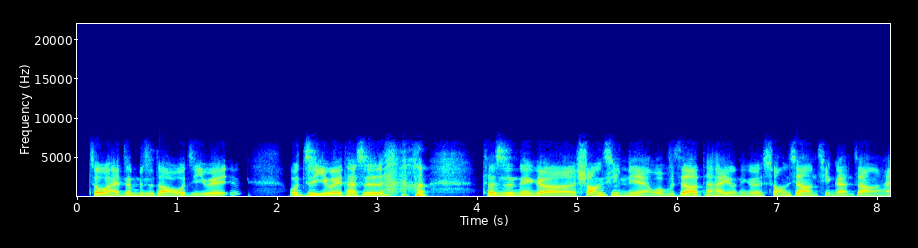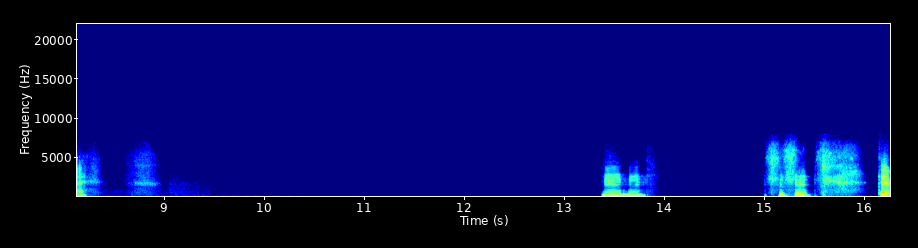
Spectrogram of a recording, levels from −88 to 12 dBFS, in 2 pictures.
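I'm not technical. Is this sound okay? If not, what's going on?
Yes, this recording sounds fine; nothing here needs fixing.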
